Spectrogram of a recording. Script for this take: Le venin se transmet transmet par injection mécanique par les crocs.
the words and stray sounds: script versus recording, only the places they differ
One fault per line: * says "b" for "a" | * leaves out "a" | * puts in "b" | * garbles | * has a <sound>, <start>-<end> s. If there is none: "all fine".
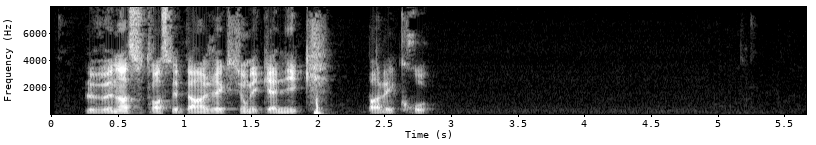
* leaves out "transmet"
